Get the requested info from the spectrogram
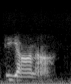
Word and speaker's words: Dijana: D-I-J-A-N-A. – D-I-J. – J. – Yeah, like Yana. It's pronounced like a Y.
